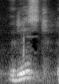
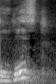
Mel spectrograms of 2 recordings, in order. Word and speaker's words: wrist: इसी तरह मैं कुछ और वर्ड्स आपको बताती हूँ कहाँ कहाँ डब्लू साइलेंट होता है। रिस्ट, WRIST, रिस्ट।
